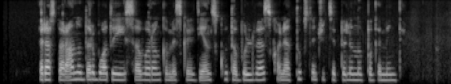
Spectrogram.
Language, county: Lithuanian, Vilnius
